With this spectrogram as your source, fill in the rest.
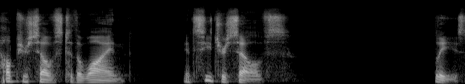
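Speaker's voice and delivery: dry, rasping, parched voice. Voicing a masked figure welcoming guests: dry, raspy voice. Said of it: "dry, raspy voice".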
